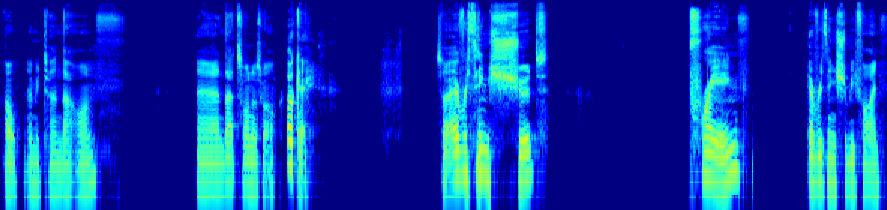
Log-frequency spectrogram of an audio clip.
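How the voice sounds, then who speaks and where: A casual livestream host who talks at an unhurried pace and thinks aloud. The delivery is chatty and prone to giggles, with a mid-pitched voice. It is captured close and dry, with very little room sound. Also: dry recording. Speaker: livestreamer hosting a reaction stream.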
